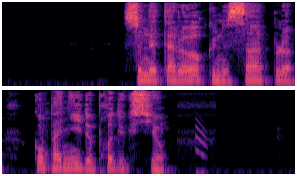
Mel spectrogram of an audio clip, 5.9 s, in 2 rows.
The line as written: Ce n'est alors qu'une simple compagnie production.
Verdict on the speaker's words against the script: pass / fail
fail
